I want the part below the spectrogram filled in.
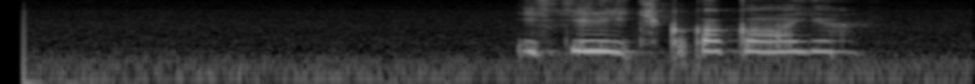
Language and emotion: Russian, sad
